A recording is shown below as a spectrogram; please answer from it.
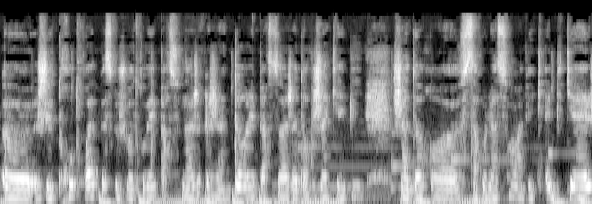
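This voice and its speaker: Young woman chatting about her reading list, informal n rambly, gushy, medium pitch, bit of music behind. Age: young adult. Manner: informal, gushing, rambling asides. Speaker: book vlogger.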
